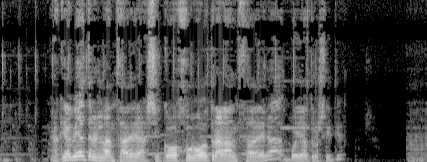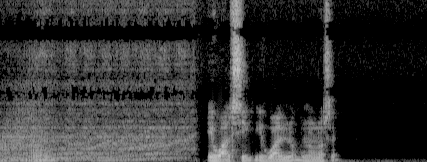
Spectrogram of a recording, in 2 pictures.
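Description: Electronic video game music plays a bouncy, beeping melody in short bursts.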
